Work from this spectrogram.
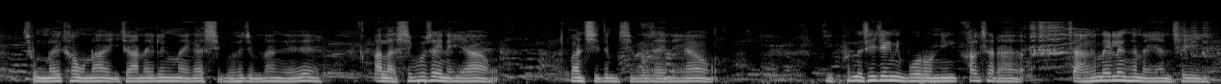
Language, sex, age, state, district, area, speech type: Bodo, female, 60+, Assam, Udalguri, rural, spontaneous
